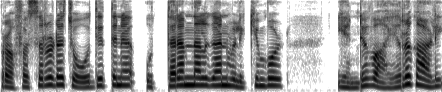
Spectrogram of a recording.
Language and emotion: Malayalam, fearful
